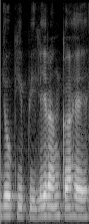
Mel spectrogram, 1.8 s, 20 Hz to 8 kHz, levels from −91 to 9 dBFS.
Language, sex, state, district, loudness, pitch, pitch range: Hindi, male, Jharkhand, Ranchi, -15 LUFS, 130 Hz, 125-135 Hz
